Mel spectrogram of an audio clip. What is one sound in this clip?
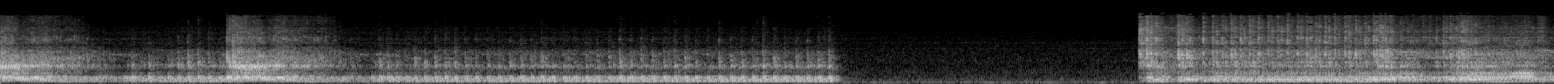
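A motorcycle engine idles with a deep, throbbing rumble.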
